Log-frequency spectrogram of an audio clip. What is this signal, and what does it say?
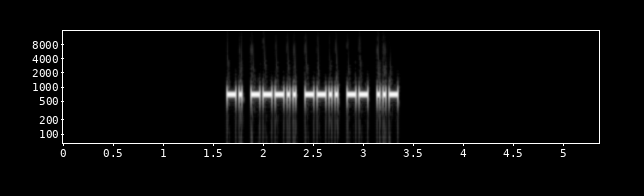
Morse code, heard as a keyed tone, about 40 wpm, 700 Hz. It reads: N8ZMU
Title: USA Call Signs - 5 Characters - Repeated 3x - 40wpm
